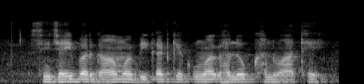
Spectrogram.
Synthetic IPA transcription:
sĩːt͡ʃaːibəɾɡaːmɔbikəʈkekuːmaɡʱɐloːkʰːənʋaːt̪ʰeː

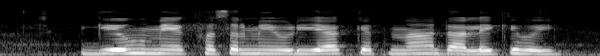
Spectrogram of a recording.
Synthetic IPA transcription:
ɡeːɦũmẽːk̚pʰɐsəlmẽʊɽɪjakɪt̪naɖaːlekeɦoːiː

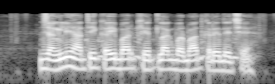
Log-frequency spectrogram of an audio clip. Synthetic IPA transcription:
d͡ʒə̃ŋɡliɦat̪ʰikəibaːɾkʰeːt̪laːk̚bəɾbaːd̪kəɾed̪et͡ʃʰḛː

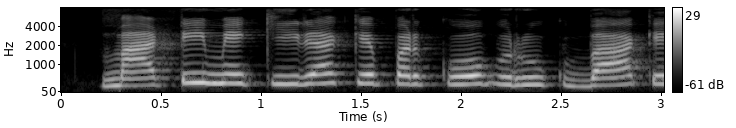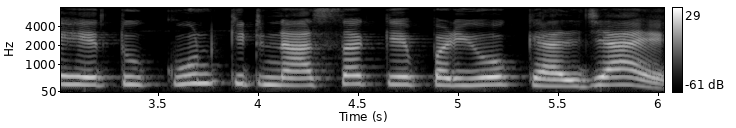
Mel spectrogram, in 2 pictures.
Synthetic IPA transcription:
maːʈimẽkiːɾakepəɾkoːbɾukbaːkeɦeːt̪ukuɳkɪʈnaːsəkkːepəɾjoːɡ̚kɛld͡ʒaːe

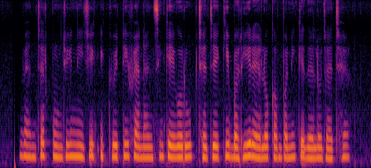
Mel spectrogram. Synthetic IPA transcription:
ʋɛ̃ːɲt͡ʃəɾpũːɲd͡ʒiniːd͡ʒikɪkwɪʈifʰaːnɛːnsɪ̃ŋɡkeɡoɾuːpt͡ʃʰɛd͡ʒeːkibɐɾiːɾɛɦlokɐ̃mpəniked̪ɛːlod͡ʒaːt͡ʃʰɛ

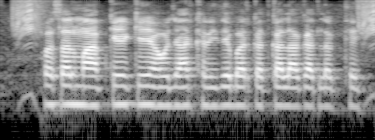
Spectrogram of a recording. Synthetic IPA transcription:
pʰəsəlmaːp̚kekeoːd͡ʒaːɾkʰəɾiːd̪ebəɾkət̪kalaːɡət̪ləɡ̚t̪ʰeː

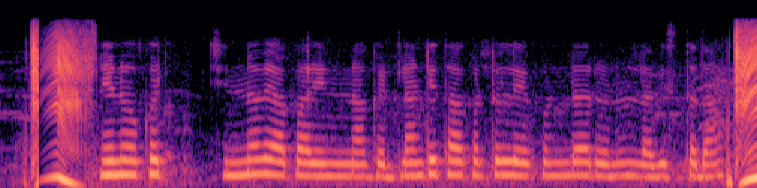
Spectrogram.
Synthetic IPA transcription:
ne̞ːnuɔkɐt͡ʃinːɐʋjaːpaːɾininaːk̬eʈlaːɳʈit̪aːkɐʈːuleːkuɳɖaːɾununlɐbʱist̪ɐd̪aː

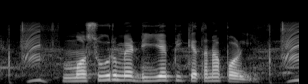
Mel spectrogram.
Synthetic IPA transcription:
mɐsuːɾmẽɖiːeːpikɪt̪napɐɽḭː

